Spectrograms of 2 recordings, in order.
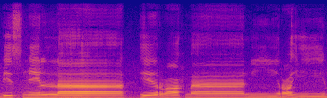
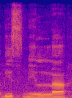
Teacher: Nah, kepanjangan la-nya. La-nya sama ma-nya kepanjangan. Jadi cukup 2 aja. Bismillah. Biar cukup 2 itu pakai trik di ayun.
